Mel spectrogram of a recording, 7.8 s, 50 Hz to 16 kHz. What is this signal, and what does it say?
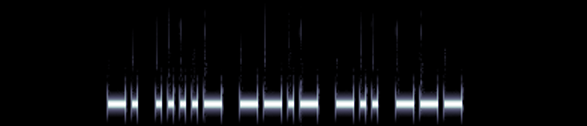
Morse code, heard as a keyed tone, about 15 wpm, 700 Hz. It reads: N4QDO
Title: USA Call Signs - 5 Characters - Repeated 2x - 15wpm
